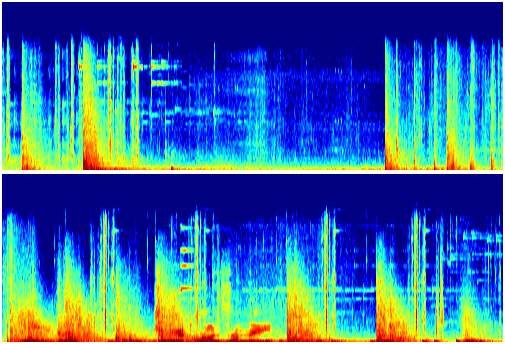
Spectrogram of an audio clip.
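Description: Rapid bursts of gunfire from a player's weapon in Fallout New Vegas, loud and close, with sharp cracks scattered across a stretch of action and quieter gaps between volleys.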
